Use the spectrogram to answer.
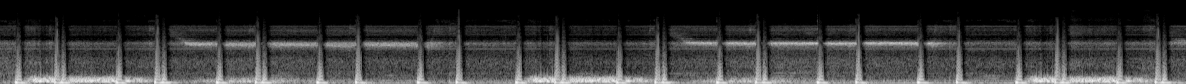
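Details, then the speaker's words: Simulator recording at the pulmonic area: regular heart sounds with a slow breathing cycle. The second heart sound is widely split in both inspiration and expiration, more on inspiration, a pathological wide split of S2. "Desdoblamiento amplio del segundo ruido cardíaco. Aquí, ¿qué va a pasar? Se desdobla el ruido tanto en inspiración como expiración, que eso ya es patológico, eso no es normal que pase en inspiración y en expiración."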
